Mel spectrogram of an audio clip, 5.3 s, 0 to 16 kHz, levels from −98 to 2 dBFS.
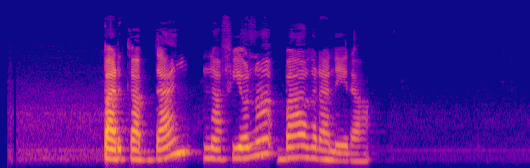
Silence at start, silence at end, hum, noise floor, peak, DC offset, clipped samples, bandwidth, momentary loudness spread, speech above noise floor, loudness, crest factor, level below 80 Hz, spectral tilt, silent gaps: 1.05 s; 1.6 s; none; -72 dBFS; -2 dBFS; under 0.1%; under 0.1%; 8.4 kHz; 13 LU; 49 dB; -24 LUFS; 24 dB; -84 dBFS; -6.5 dB/octave; none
